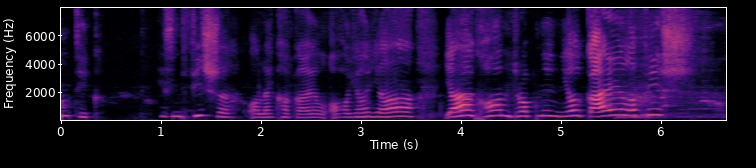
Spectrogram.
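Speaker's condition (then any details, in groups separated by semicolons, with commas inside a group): No condition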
